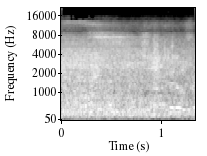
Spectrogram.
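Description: A Prague tram at a tram station gives a steady, loud rolling rumble with a faint clatter throughout, and a voice talks over it.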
